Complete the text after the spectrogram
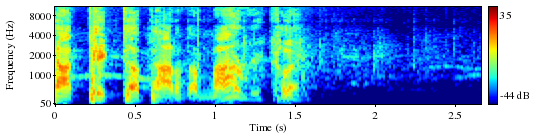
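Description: A man speaks loudly with animation through a microphone in a large echoing hall.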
